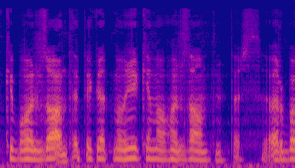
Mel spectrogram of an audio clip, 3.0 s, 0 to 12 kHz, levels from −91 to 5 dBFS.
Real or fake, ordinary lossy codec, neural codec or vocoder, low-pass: fake; MP3, 48 kbps; autoencoder, 22.05 kHz, a latent of 192 numbers a frame, VITS, trained on many speakers; 9.9 kHz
